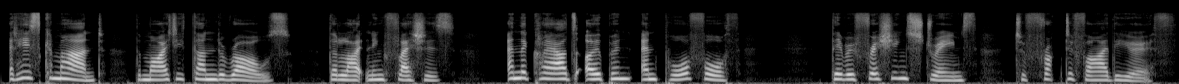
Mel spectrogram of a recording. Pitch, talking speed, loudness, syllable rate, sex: 220 Hz, 120 wpm, -18 LUFS, 3.8 syllables/s, female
